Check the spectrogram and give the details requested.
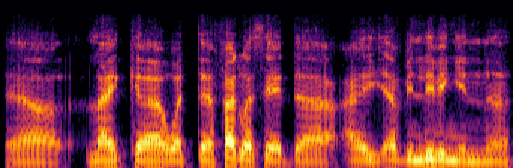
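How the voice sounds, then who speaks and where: An older man from Senegal giving a speech at a corporate event, talking in a measured way, with many fillers and repeated phrases for emphasis. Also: medium pitch, level tone. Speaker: guest speaker. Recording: dull lo-fi sound.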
